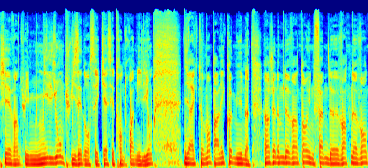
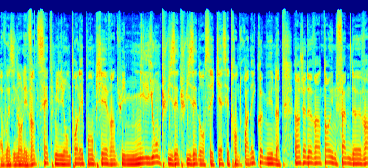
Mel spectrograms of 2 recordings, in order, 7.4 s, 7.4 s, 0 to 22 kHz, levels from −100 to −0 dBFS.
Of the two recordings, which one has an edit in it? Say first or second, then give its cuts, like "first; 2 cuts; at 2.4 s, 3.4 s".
second; 4 cuts; at 1.4 s, 3.6 s, 5.0 s, 6.1 s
